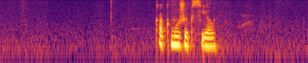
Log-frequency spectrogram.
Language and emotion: Russian, neutral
